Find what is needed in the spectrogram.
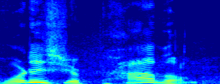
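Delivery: angry driver yelling in the pits; retold yelling. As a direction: shout it back at the guy with the crowbar. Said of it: "I said".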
